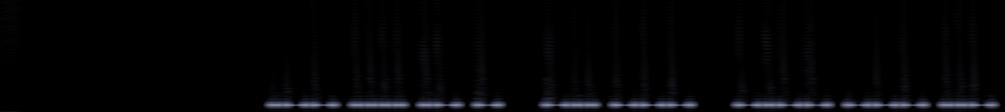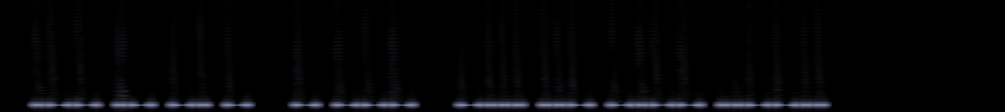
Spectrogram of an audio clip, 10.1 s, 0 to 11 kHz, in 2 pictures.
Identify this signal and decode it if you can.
Morse code, heard as a keyed tone, about 36 wpm, 700 Hz. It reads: WHAT DO YOU WANT TO BUY?
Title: Sentences from Top 1000 Words - Review Part 4 - 35wpm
